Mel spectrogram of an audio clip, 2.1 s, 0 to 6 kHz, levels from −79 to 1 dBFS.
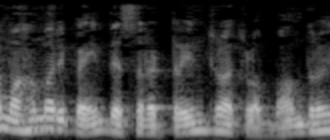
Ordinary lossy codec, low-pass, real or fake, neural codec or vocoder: none; 5.4 kHz; real; none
